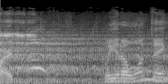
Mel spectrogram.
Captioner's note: whistle blows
